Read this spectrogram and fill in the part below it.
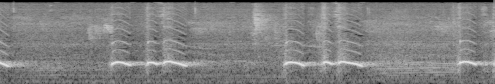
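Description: A person imitates the fogo-apagou dove call, whistling short cooing phrases in three clear bursts separated by pauses, close and alone, with faint background hiss.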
